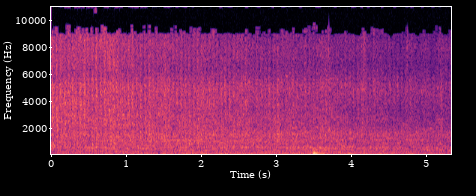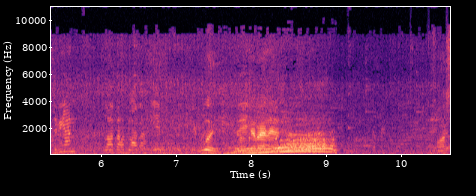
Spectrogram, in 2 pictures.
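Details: Giant cattle being unloaded from a truck for a contest in Boyolali, Indonesia; amid steady engine rumble and chatter, a loud, drawn-out, rising moo sounds near the end, after a few shorter, fainter lows.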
